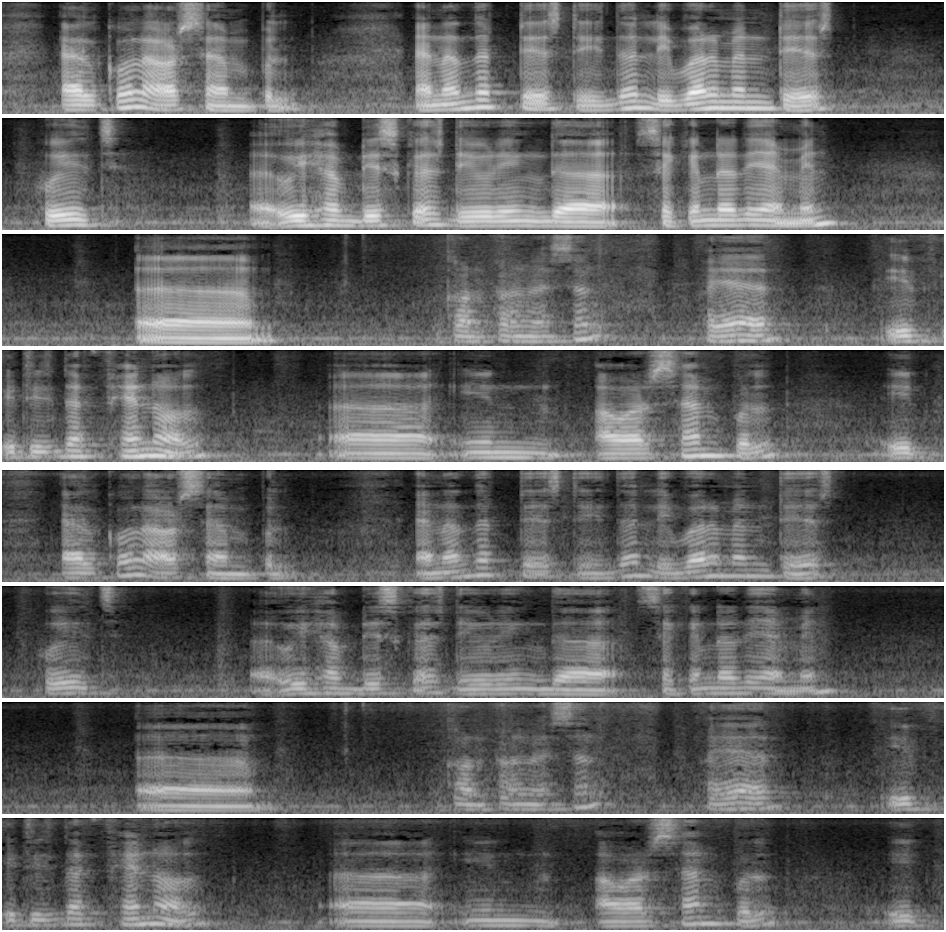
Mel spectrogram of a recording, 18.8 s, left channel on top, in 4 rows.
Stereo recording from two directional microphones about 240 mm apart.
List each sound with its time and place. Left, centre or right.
0.3 s speech: left
10.1 s speech: left
12.0 s speech: left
